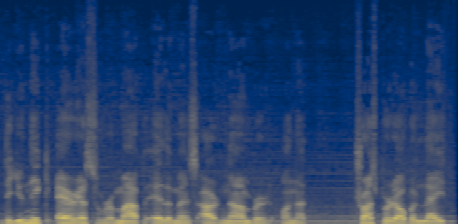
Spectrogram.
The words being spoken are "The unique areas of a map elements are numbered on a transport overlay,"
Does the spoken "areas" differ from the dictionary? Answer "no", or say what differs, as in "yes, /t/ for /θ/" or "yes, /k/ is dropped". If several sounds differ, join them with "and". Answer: yes, /s/ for /z/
